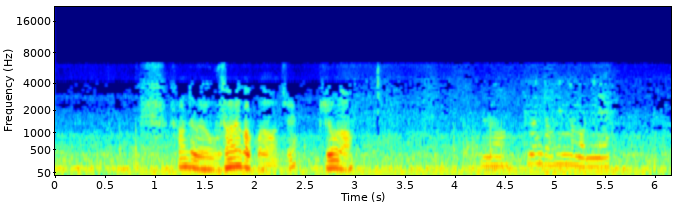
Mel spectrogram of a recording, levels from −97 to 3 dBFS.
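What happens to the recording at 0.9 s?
At 0.9 s the sound is dull and smeared, with a fizzy, warbling texture. This runs through the whole clip. Nothing is heard above 6.3 kHz. The likely cause is AAC compression, which fits a low bitrate near 24 kbps cutting the top band and starving the rest.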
